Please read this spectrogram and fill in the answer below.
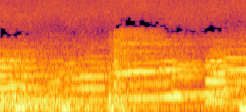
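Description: Live jazz-rock instrumental from an audience cassette recording: electric guitar holding long melody notes over bass and keyboards, with a new note coming in about a second in.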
